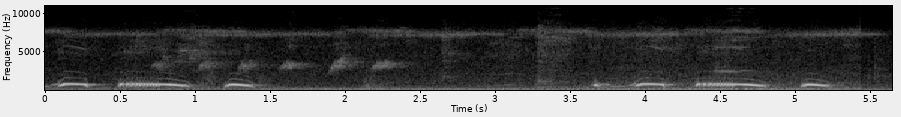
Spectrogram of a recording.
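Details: Spotted dove singing on a training master recording: a phrase of coos around a long croo, then a second matching phrase after a gap. A series of short, thin, high chirps from another bird fills the pause.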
